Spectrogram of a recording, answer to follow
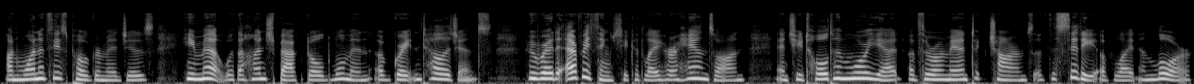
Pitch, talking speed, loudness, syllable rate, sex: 225 Hz, 210 wpm, -18 LUFS, 5.4 syllables/s, female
